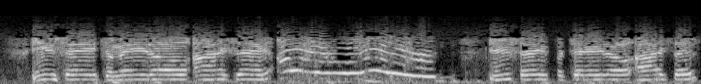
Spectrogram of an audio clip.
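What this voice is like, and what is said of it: Bad Helen Keller impression. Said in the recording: “it's a bad Helen Keller impression.”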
